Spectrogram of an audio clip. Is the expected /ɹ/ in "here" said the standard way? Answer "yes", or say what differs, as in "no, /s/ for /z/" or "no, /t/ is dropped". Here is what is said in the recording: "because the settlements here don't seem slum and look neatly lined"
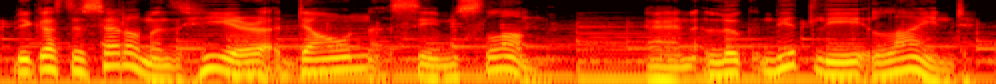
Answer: yes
